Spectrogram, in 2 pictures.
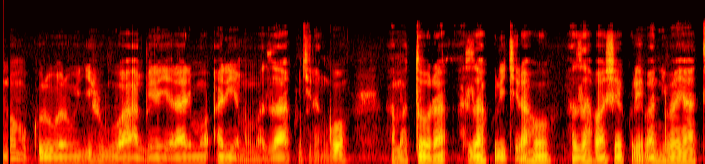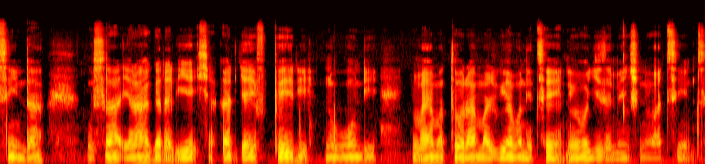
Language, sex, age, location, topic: Kinyarwanda, male, 25-35, Kigali, government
